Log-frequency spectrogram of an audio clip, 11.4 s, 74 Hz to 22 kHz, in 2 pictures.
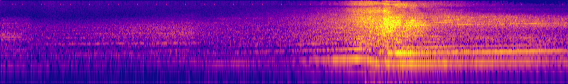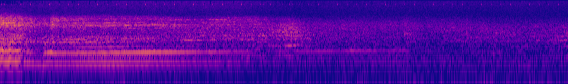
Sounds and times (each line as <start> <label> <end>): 0.0 motorcycle road racing 11.3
